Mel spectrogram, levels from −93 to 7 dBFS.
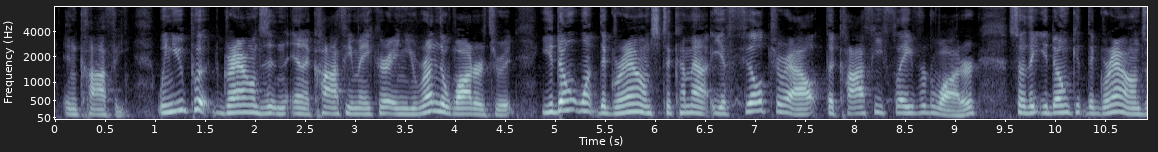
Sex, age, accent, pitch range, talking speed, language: male, 40-59, American, 155-220 Hz, 215 wpm, English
